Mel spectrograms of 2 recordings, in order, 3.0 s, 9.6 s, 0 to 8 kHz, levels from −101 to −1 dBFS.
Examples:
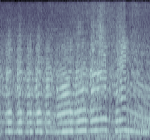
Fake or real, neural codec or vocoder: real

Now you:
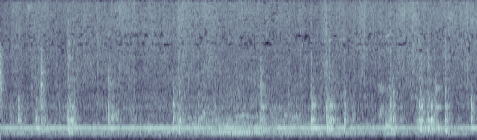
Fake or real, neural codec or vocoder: real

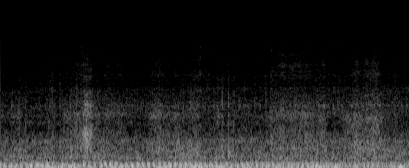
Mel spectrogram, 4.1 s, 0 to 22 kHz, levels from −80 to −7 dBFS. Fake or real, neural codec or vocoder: fake, vocoder, Vocos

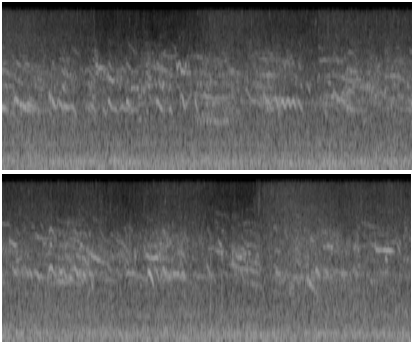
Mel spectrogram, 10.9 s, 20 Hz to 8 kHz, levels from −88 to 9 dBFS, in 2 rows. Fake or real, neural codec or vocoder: real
